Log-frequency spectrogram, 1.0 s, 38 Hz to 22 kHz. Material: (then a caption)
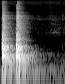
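Steel. Two taps on a bare steel floor panel of a 1955 Chevy truck, before any sound deadener is applied. Each tap gives a ringing, hollow knock with a mid-range tone that fades over the following half second rather than a dull thud.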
